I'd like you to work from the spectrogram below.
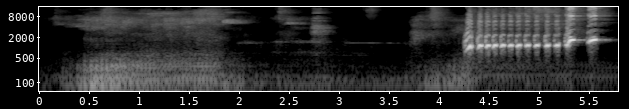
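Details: White-rumped shama: a soft low rumbling noise at first, then after a pause a loud burst of rapidly repeated clear notes ending in two higher, sharper whistles.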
